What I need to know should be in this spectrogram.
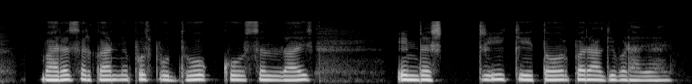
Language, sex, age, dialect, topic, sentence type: Hindi, female, 18-24, Awadhi Bundeli, agriculture, statement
